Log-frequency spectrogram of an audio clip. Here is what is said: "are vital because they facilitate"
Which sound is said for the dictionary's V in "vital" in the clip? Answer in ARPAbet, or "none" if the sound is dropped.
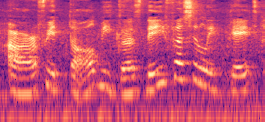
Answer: F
